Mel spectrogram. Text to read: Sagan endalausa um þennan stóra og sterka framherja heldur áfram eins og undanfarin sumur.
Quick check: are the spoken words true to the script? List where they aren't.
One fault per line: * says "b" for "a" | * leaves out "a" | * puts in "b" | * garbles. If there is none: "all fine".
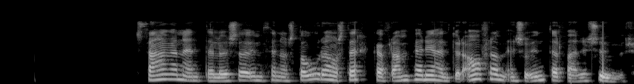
all fine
